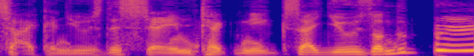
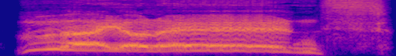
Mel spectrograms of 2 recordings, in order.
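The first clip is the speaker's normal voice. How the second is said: much higher, roared war cry; high roaring shout of violence; battle cry. Acted. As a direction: bellow it like a Viking charging. Viking's answer to insult.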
